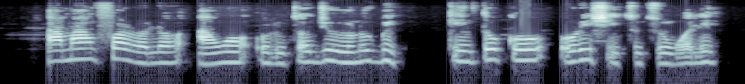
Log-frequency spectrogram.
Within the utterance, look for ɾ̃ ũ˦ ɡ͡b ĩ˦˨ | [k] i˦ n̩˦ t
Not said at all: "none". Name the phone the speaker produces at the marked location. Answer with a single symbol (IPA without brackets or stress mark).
k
